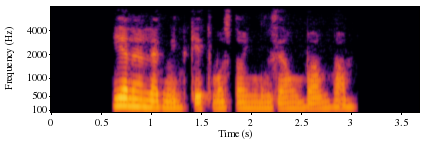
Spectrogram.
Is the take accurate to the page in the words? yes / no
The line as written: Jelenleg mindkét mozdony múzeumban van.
yes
